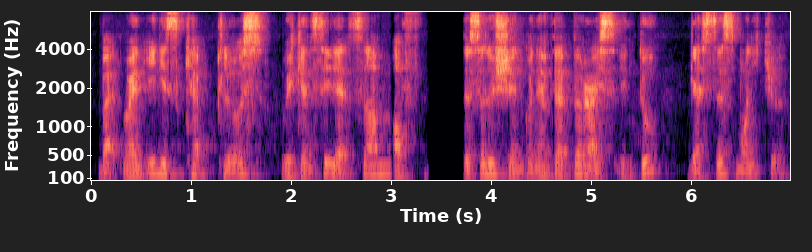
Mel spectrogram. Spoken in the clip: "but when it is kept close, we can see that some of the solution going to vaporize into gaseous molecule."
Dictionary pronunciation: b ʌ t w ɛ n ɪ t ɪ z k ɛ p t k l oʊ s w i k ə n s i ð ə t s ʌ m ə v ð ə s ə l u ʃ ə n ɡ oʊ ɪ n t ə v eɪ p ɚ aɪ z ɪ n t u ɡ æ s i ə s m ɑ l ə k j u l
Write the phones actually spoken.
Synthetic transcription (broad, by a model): b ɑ t w ɛ n ɪ t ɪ s k ɛ p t k l oʊ s w i k ə n s i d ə t s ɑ m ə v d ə s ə l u ʃ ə n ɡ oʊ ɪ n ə v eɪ p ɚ aɪ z ɪ n t u ɡ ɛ s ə s m ɑ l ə k j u l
